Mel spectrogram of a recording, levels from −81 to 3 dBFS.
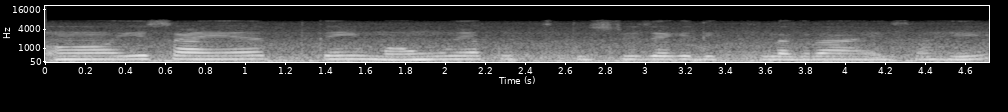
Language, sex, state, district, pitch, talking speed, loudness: Hindi, male, Madhya Pradesh, Dhar, 125 Hz, 190 wpm, -13 LUFS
